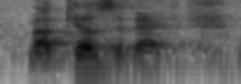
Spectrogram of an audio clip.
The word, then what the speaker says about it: Melchizedek: Melchizedek was the priest of the God.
